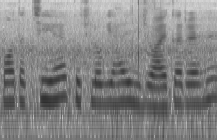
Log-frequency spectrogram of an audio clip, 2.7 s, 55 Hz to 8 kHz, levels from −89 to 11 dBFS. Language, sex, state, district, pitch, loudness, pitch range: Hindi, female, Chhattisgarh, Raipur, 215 Hz, -17 LUFS, 205-225 Hz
